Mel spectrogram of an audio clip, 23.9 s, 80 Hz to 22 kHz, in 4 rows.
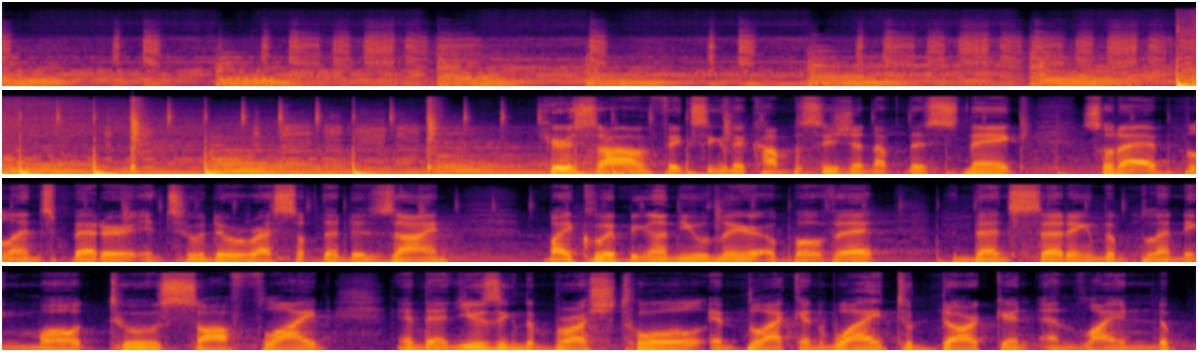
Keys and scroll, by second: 0.1 super+z, 0.5 super+z, 0.9 super+z, 1.5 super+d, 1.6 super+0, 1.6 super+-, 1.7-3.5 typing, 1.8 super+1, 2.9 super+1, 3.5 super+d, 3.5 super+0, 3.5 super+-, 3.7 super+-, 3.7 super+1, 3.9 super+0, 3.9 super+-, 4.1 super+-, 4.4 super+0, 4.5-6.4 typing, 8.2 x, 8.8 super+z, 11.1 super+z, 14.0 x, 16.5 super+z, 18.7-19.2 typing, 22.0 x.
